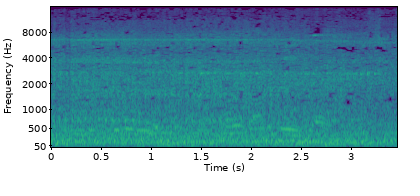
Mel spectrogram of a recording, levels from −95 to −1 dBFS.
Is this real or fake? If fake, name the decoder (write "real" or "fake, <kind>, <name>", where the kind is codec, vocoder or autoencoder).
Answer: real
